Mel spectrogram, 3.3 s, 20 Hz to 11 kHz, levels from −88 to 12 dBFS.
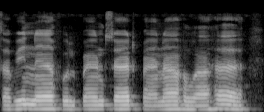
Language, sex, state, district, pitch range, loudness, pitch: Hindi, male, Jharkhand, Ranchi, 115-120 Hz, -17 LUFS, 120 Hz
